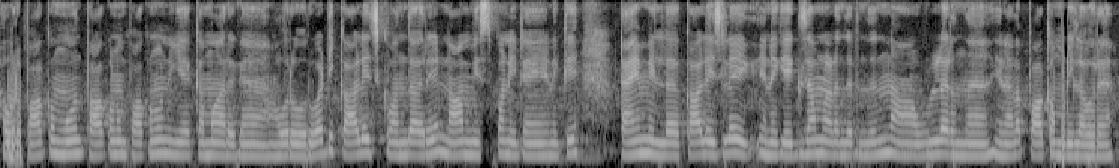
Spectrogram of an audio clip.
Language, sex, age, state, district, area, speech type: Tamil, male, 18-30, Tamil Nadu, Tiruvannamalai, urban, spontaneous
